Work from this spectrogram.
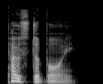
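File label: "poster boy", British English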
